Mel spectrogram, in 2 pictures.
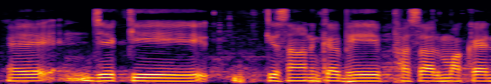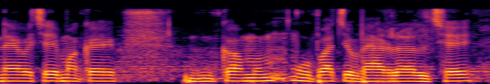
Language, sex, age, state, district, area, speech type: Maithili, male, 30-45, Bihar, Purnia, rural, spontaneous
